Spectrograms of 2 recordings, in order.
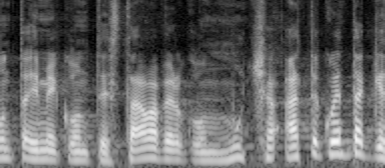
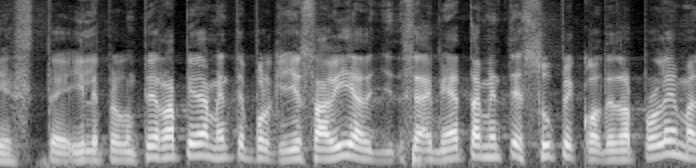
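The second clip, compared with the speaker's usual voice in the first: usual speaking voice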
